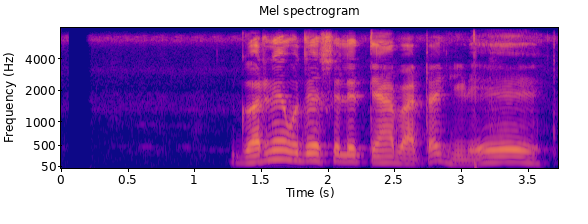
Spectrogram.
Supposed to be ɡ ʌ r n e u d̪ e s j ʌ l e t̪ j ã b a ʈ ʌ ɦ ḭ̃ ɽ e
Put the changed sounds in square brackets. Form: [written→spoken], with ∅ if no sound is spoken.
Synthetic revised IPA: ɡ ʌ r n e u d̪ e s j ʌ l e t̪ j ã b a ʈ ʌ ɦ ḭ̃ ɽ e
